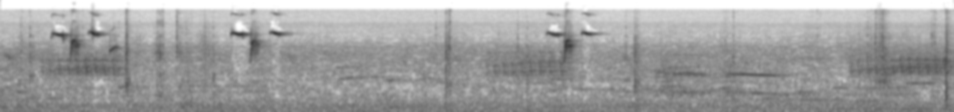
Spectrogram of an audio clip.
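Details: Gelatik batu, the cinereous tit, in full training song: sharp, very high whistled notes in quick twos and threes, repeated in bursts about every two seconds against constant road noise.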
